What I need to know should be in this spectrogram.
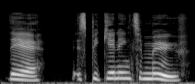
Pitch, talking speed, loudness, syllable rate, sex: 235 Hz, 125 wpm, -16 LUFS, 5.6 syllables/s, female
